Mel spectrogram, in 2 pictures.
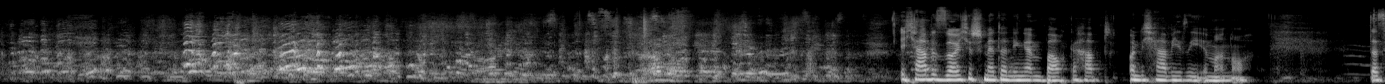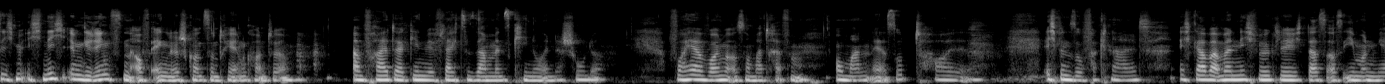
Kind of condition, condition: setting, live audience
